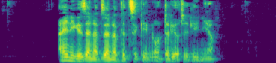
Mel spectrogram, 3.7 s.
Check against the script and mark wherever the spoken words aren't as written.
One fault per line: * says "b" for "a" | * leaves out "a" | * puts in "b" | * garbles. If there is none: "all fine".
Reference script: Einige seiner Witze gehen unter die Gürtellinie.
* puts in "seiner"
* leaves out "die"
